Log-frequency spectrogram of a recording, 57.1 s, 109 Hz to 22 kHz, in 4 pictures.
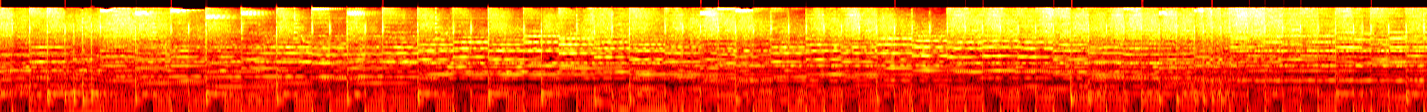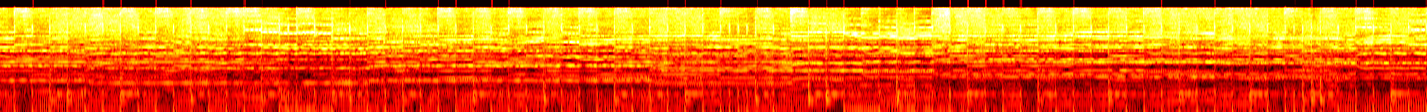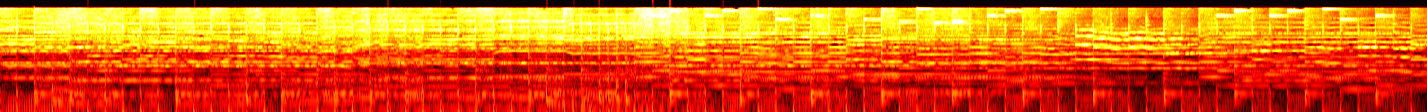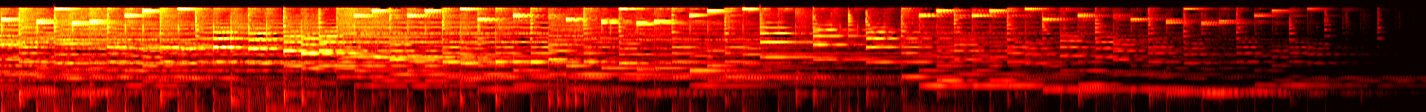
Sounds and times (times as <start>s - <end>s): Music: 0.0s - 57.0s.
